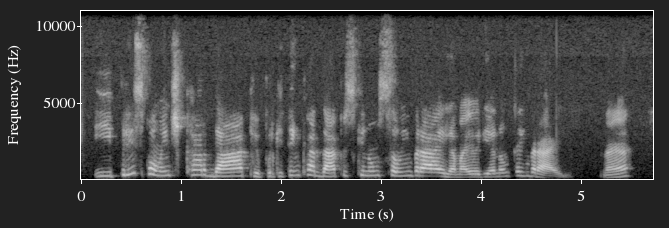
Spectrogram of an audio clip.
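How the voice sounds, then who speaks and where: The speaker uses a southern Brazilian accent, keeping a moderate pace with lively intonation. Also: woman, high pitch for a woman. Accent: gaúcho Brazilian Portuguese. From southern Brazil, Porto Alegre. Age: 40s. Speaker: teacher and content creator, visually impaired. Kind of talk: interview.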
